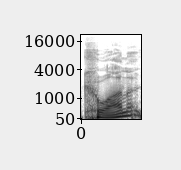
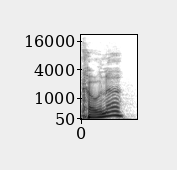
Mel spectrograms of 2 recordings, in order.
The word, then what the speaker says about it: Kuana: Another example is Lamati and Kuana. Kona, right? Kona, I think you'd pronounce that from a story. Uh I always call him Kuana for some reason, but it's Kona, right?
